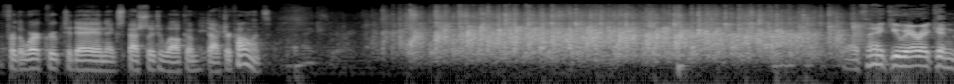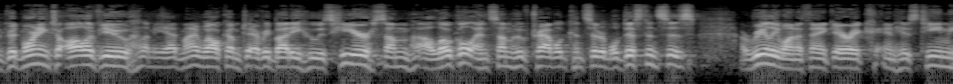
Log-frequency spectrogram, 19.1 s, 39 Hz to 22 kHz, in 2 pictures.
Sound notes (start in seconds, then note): 6.3 applause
